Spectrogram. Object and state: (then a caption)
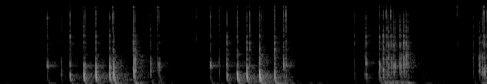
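Plastic paddle hairbrush. Long nails scratch and flick the black plastic pins of a small pink plastic paddle hairbrush. Quick, dry clicks come in irregular bursts separated by short pauses. The last burst blurs into a denser, bright scratchy rasp before a few final flicks.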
